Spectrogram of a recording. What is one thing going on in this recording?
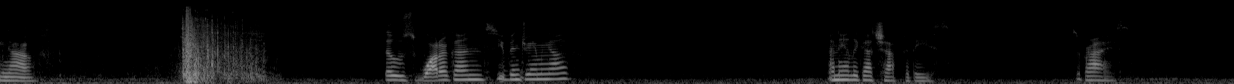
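A young woman speaks quietly and calmly nearby.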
